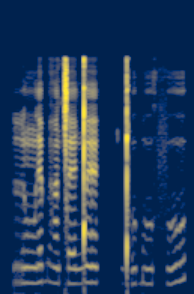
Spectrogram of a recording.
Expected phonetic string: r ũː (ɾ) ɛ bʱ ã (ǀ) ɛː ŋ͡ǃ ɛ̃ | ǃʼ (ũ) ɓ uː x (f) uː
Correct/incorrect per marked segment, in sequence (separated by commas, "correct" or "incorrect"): correct, correct, incorrect, correct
